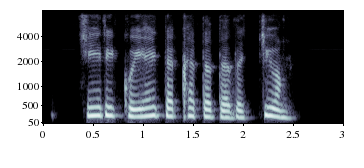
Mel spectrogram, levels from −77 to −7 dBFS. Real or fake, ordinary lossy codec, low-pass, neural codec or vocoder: fake; Opus, 32 kbps; 7.2 kHz; vocoder, 22.05 kHz, 80 mel bands, HiFi-GAN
